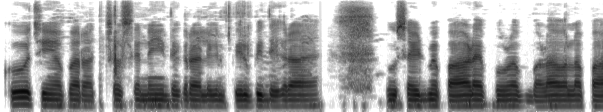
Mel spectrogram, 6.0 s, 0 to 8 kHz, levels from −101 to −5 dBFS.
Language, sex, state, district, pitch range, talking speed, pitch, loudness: Hindi, male, Jharkhand, Sahebganj, 110-115 Hz, 240 wpm, 115 Hz, -18 LUFS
